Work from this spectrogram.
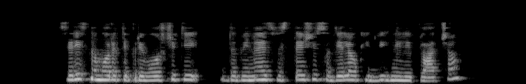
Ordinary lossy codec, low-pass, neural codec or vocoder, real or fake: MP3, 32 kbps; 7.2 kHz; autoencoder, 48 kHz, 128 numbers a frame, DAC-VAE, trained on Japanese speech; fake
